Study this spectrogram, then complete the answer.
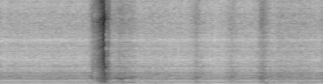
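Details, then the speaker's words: Noisy sewing machine after its loose parts were adjusted and tightened: steady, even whirr with a light regular stitching beat and brief pauses. Now smooth and normal running, still to be oiled. "Nah ini udah halus, tinggal pakai oli."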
